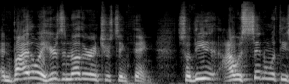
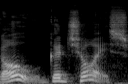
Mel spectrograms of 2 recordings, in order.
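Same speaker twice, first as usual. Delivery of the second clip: slow, low, drawn-out approval; softly impressed, buttering up the customer; fawning flattery; 6 semitones lower, 5 dB quieter, much slower than usual. Retold or imitated. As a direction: imitate a server sucking up. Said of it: "very flatteringly".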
